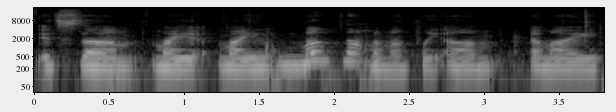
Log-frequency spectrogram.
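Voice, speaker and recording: A woman's voice: mid-range voice, slow, a little hiss or hum. A woman in her thirties chatting casually as a crafting vlogger, rambling with many fillers and restarts, a little sniffly. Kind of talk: casual chat while diamond painting.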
